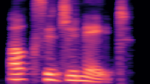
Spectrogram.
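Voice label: "oxygenate", Indian English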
